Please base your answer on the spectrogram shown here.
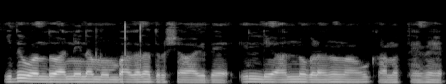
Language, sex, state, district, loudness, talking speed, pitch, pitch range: Kannada, male, Karnataka, Koppal, -20 LUFS, 120 wpm, 115 Hz, 105-120 Hz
